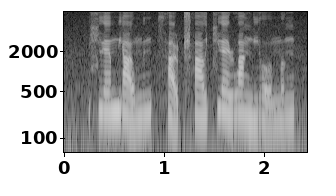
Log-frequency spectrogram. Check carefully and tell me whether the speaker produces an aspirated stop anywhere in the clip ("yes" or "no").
yes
